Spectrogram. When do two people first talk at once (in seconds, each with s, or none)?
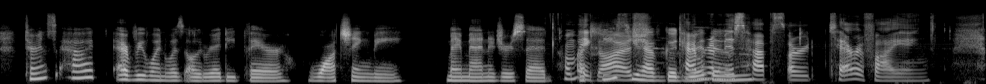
5.5 s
